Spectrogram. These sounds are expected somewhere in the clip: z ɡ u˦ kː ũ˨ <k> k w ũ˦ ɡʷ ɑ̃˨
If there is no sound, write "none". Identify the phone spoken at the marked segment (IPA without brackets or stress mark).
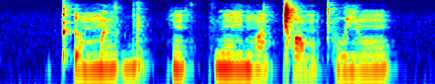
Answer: x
